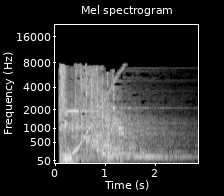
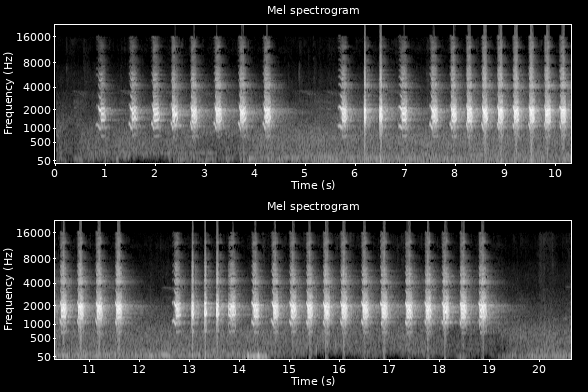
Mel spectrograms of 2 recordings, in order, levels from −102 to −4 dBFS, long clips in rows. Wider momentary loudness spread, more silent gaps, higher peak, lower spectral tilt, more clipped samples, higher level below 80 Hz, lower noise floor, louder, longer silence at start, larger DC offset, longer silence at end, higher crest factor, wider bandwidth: first, 20 LU vs 6 LU; neither; about the same, 0 dBFS vs 0 dBFS; first, -2.5 dB/octave vs 2 dB/octave; second, under 0.1% vs 0.5%; first, -36 dBFS vs -56 dBFS; second, -50 dBFS vs -58 dBFS; second, -17 LUFS vs -11 LUFS; second, 0.05 s vs 0.85 s; neither; second, 0.65 s vs 1.65 s; first, 20 dB vs 14 dB; second, 8 kHz vs over 20 kHz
